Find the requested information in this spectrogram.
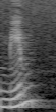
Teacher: iqlab karena ada nun sukun bertemu dengan huruf ba cara bacanya bunyi nun sukun diganti dengan bunyi mim sukun sambil dengung Jadi bukan Min tapi mim sambil nahan mim ba'di di M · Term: iklab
